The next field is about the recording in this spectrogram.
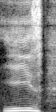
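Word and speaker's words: Eaze: can be had over at ease calm which is spelled EI ze big thanks to everyone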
